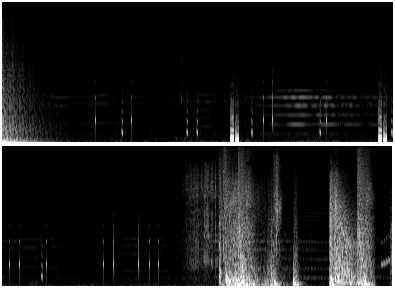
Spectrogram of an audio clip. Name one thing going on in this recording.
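Chiptune music plays with steady tones.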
